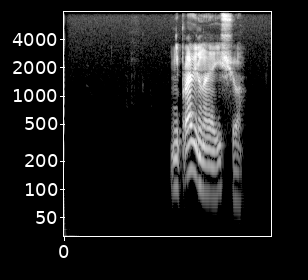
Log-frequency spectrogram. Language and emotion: Russian, neutral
